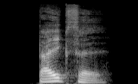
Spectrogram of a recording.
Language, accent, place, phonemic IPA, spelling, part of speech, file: German, Germany, Berlin, /ˈdaɪ̯ksəl/, Deichsel, noun, De-Deichsel.ogg
- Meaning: 1. carriage pole, pole, shaft, drawbar 2. pall 3. dated form of Dechsel (“adze”)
